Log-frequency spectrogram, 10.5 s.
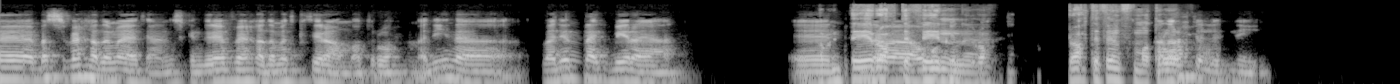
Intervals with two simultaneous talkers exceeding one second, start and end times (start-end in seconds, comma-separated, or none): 6.1-7.5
